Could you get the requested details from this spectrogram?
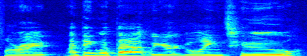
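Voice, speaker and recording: A woman's voice: mid-range voice, flat delivery, takes it slowly. A woman chatting playfully while baking cookies at home for a vlog. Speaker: vlogger. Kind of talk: casual home vlog chat. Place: home kitchen.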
